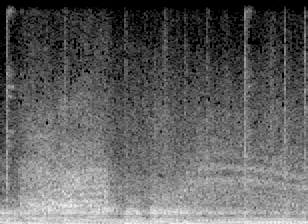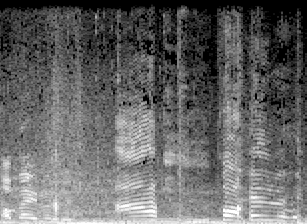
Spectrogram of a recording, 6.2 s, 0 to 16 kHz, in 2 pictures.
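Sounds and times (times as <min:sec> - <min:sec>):
Golf 2 diesel car driving past: 0:00.0 - 0:06.1
speech: 0:03.1 - 0:06.1.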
